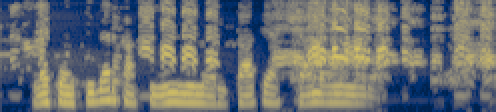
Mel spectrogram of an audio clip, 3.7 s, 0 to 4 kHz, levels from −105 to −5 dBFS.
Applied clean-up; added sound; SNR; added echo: classical method spectral subtraction.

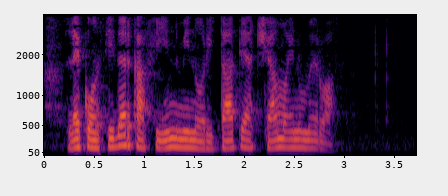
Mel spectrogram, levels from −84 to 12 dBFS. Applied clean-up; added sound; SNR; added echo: none; none; none; none.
